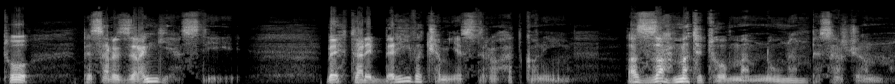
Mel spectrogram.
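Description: A man's voice: very deep voice, breathy edge, no room sound, clean studio sound, exaggerated voice. A man voicing a ruler who praises and gives orders to a clever boy in a storybook tale. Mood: amused. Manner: commanding, lively. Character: amused commanding ruler, male, older.

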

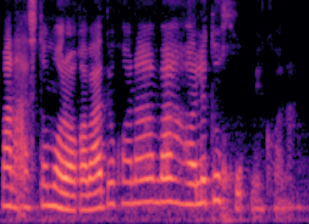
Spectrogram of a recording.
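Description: A woman voicing a tiny, kind young girl in a children's storybook, speaking softly and pleadingly. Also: sits high. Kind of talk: storybook reading.

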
